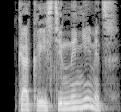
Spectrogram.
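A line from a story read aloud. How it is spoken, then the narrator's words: Laughing. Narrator (Russian): рассмеялся я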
